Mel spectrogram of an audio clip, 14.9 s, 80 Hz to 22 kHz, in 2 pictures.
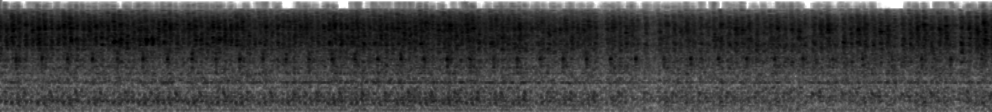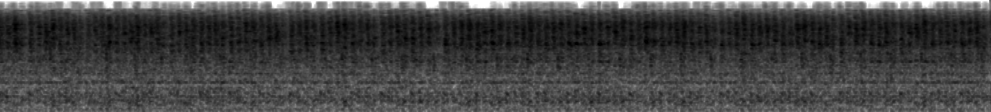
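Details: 1919 Ford Model T Speedster, under 1000 miles since engine rebuild, idling, recorded inside the firewall: loose irregular knocking through the low chug; also heard accelerating or cruising, owner unsure it comes from the engine's rear.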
